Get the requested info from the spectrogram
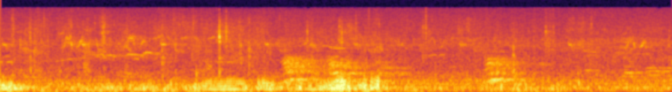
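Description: Horse trotting on the sand footing of a dressage arena under a rider; the sound grows louder for about a second halfway through.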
